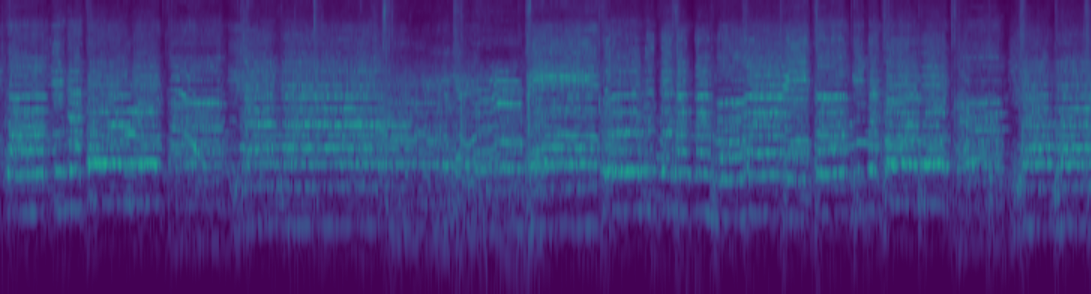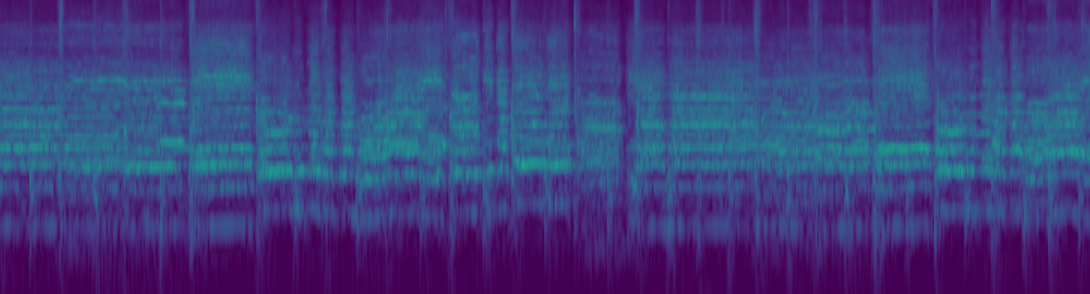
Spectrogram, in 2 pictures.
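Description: Tuvaluan fatele song: a large group singing together in phrases of a few seconds, with sharp percussive beats struck regularly beneath the voices.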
